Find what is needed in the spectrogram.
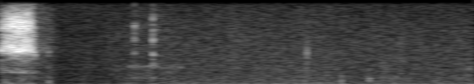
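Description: Near silence: room tone, with a couple of faint short clicks under a second in.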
